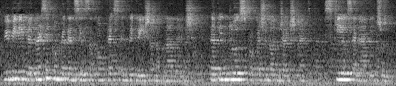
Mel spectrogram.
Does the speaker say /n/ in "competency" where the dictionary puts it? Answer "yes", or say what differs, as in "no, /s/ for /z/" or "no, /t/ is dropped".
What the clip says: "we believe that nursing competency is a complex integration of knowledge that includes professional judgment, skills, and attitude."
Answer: yes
